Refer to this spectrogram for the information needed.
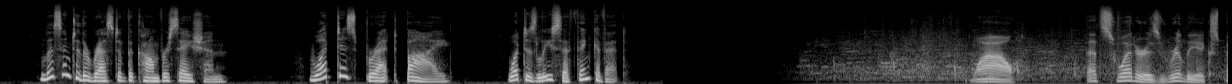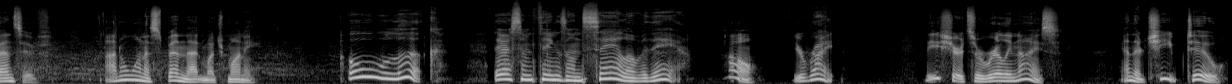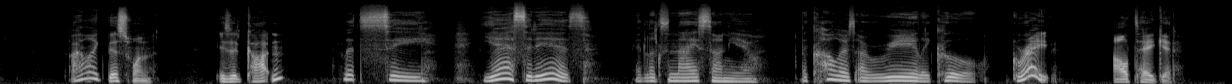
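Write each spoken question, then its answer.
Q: What does Brett buy?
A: A cotton shirt on sale

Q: What does Lisa think of it?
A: It looks nice on him; the colors are really cool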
